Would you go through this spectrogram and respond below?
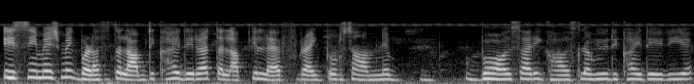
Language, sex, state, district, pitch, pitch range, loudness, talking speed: Hindi, female, Chhattisgarh, Bilaspur, 240 Hz, 220-255 Hz, -18 LUFS, 250 wpm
